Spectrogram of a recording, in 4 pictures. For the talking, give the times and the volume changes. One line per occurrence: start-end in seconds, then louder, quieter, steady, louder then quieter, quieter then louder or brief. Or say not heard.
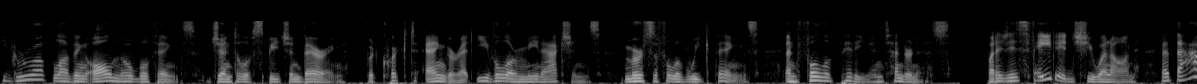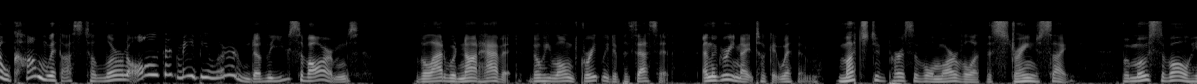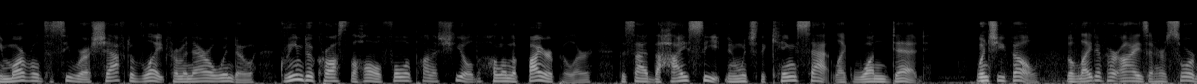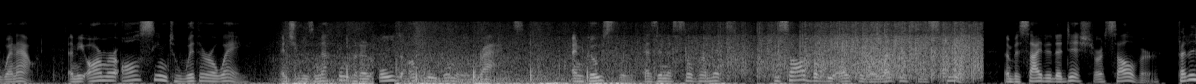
0.0-47.8 steady.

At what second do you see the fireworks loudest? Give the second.
45 s.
